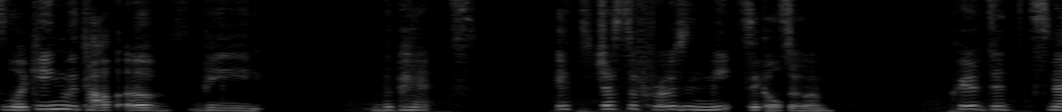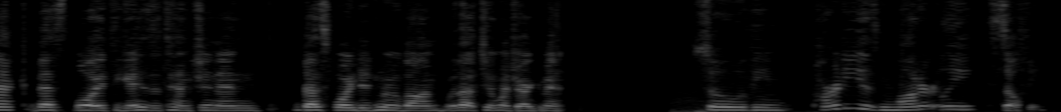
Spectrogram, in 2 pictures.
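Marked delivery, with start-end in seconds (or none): none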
